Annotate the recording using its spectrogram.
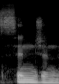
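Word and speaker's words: St John: singen Rivers spelled as sa John Rivers but pronounced singen Rivers who proposes marriage to Jane repeatedly at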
